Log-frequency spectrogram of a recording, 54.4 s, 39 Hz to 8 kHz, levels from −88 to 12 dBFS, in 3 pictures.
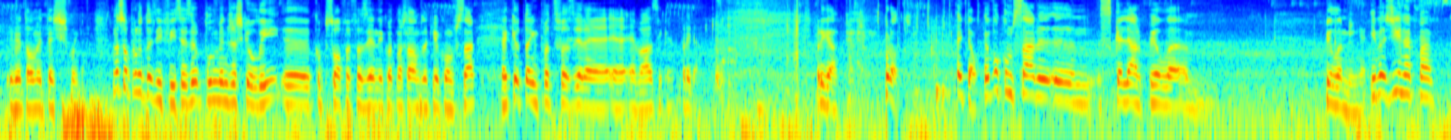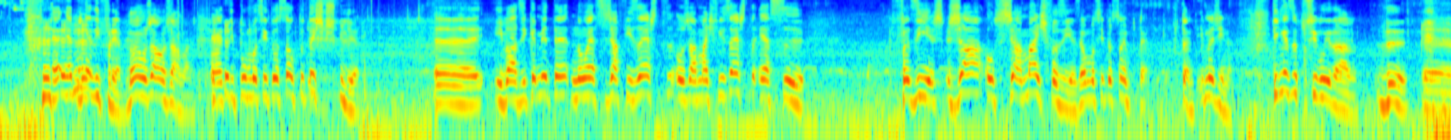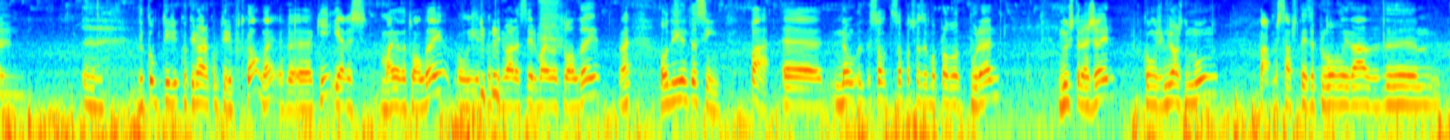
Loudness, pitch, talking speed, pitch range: -19 LUFS, 155 Hz, 180 wpm, 130-195 Hz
